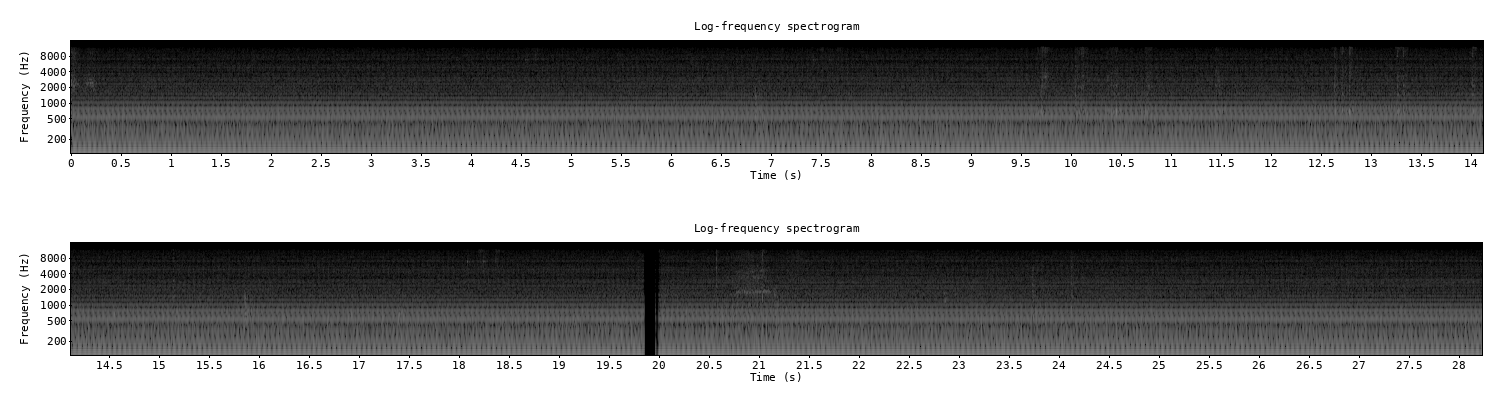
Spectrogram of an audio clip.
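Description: Faint, steady electrical mains hum with a ladder of even overtones, with a few faint ticks scattered through it. The sound cuts out completely for an instant about twenty seconds in.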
